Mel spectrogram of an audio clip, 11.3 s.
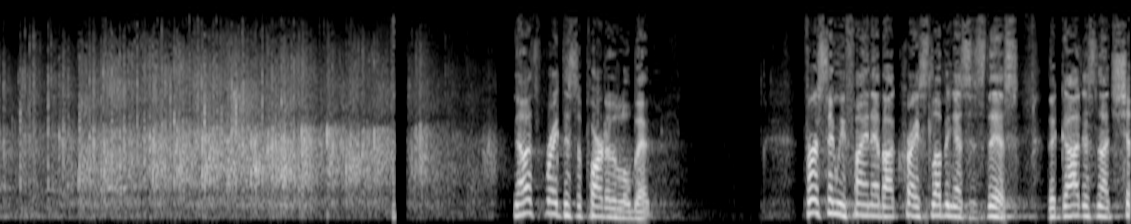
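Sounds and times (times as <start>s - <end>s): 
audience clapping: 0.0s - 5.2s
speech: 5.2s - 6.7s, 8.1s - 11.3s.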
